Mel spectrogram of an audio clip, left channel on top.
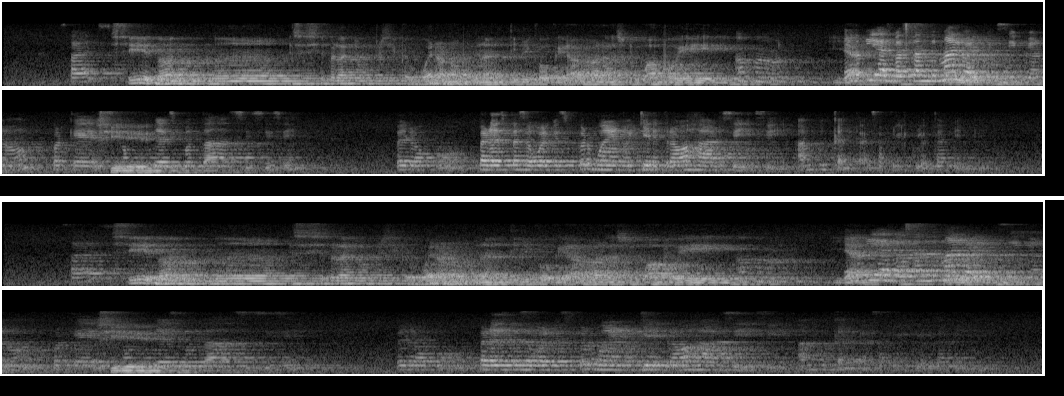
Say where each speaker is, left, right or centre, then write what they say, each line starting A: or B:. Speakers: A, on the left (about 50°); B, on the left (about 30°).
A: ¿sabes?
B: Sí, no, n- no, eso sí es verdad que es un príncipe bueno, ¿no? Porque no es el típico que, ah, hola, soy guapo y,
A: Ajá.
B: y ya,
A: En realidad
B: <laughs>
A: es bastante
B: es
A: malo
B: todo lo que tengo.
A: al principio, ¿no? Porque
B: Sí,
A: es como déspota, sí, sí, sí. Pero, pero después se vuelve súper bueno y quiere trabajar, sí, sí. A mí me encanta esa película también, ¿eh?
